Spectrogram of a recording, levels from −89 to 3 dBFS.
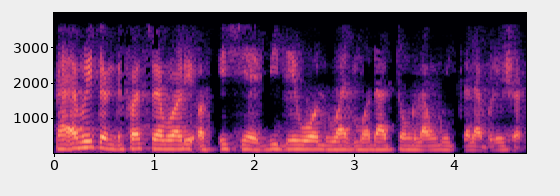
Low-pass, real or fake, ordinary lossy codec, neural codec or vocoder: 3.6 kHz; real; AAC, 16 kbps; none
